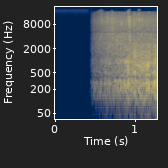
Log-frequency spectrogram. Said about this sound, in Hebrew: יש! גם היום יורד גשם!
